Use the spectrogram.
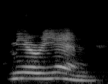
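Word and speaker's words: murine: El primer sonido, mirror, como así, mirror. Mirror. Sí, perfecto. Mirren, in. Mirren. Solo in, no ian, in. Mirren.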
